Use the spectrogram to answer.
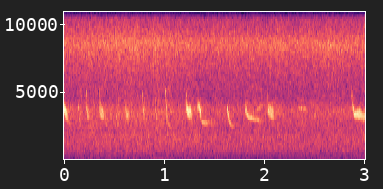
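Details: Heavy rain drives a black-capped white-eye into lively song, with sharp high chirps scattered throughout, some brief and some slightly drawn out, against a constant rushing downpour.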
